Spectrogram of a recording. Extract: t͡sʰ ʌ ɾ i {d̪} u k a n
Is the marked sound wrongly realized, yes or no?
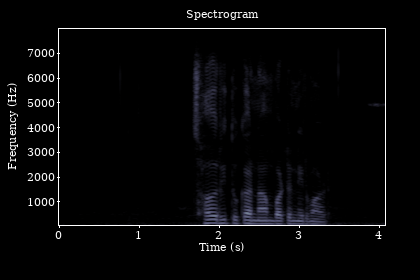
yes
